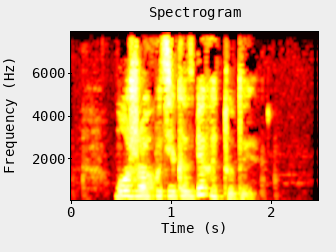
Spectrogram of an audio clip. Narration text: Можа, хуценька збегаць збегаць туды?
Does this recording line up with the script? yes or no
no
